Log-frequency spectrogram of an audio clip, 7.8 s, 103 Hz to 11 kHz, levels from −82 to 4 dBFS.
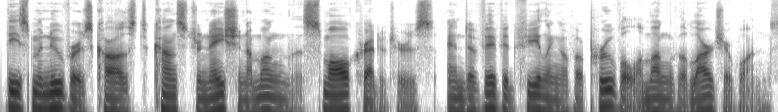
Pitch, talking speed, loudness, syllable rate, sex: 95 Hz, 140 wpm, -19 LUFS, 4.5 syllables/s, male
